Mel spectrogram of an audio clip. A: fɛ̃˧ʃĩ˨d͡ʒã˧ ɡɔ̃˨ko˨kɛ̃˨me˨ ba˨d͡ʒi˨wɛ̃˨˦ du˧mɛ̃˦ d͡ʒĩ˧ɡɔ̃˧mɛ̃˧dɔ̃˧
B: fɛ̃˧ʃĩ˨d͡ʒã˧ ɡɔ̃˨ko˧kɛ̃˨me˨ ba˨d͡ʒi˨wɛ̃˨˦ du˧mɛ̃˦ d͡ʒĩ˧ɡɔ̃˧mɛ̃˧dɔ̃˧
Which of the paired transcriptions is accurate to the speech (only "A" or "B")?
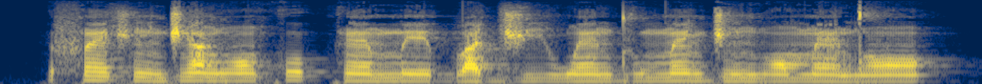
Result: B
